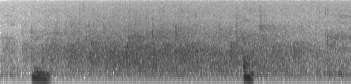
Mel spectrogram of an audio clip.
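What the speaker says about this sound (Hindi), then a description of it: "ताली तो बजाओ" A spiritual gathering applauds rakhi decorations with steady clapping throughout, while a voice speaks briefly near the start and again near the end.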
